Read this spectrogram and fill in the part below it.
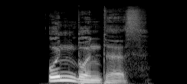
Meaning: strong/mixed nominative/accusative neuter singular of unbunt
- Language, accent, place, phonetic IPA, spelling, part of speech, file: German, Germany, Berlin, [ˈʊnbʊntəs], unbuntes, adjective, De-unbuntes.ogg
